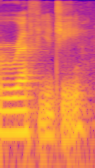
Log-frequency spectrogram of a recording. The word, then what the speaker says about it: refugee: You are a refugee or refugee.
